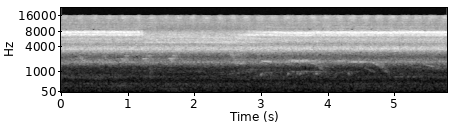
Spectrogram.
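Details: Summer cicadas keep up a loud, steady high whine, one top band dropping out early, while faint lower chirping notes sound intermittently beneath the drone.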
